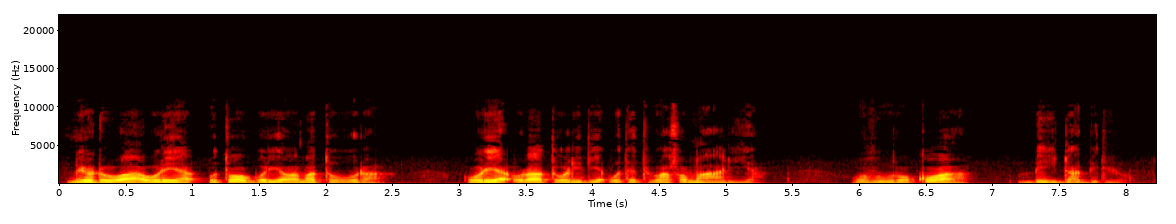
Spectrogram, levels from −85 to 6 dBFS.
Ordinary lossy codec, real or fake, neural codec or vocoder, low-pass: MP3, 48 kbps; fake; codec, 44.1 kHz, 7.8 kbps, Pupu-Codec; 14.4 kHz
